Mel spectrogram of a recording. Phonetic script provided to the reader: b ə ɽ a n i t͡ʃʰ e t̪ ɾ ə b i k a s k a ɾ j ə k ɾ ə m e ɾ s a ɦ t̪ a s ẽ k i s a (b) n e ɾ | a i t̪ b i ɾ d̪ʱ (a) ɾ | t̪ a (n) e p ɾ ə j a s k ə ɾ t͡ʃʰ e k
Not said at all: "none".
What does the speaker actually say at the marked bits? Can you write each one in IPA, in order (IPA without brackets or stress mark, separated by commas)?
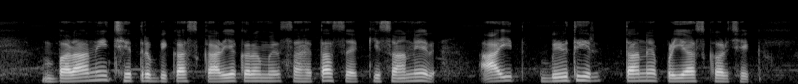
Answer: none, i, n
